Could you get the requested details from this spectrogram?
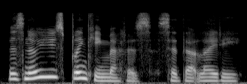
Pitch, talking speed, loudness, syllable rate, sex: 210 Hz, 195 wpm, -18 LUFS, 5.8 syllables/s, female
